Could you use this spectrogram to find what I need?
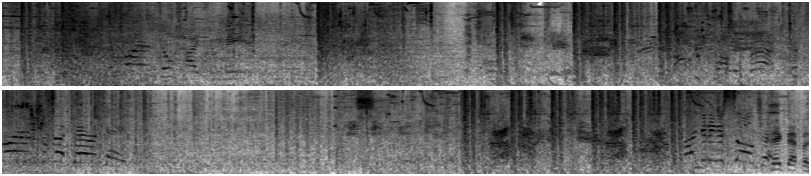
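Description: Rapid gunfire bursts and crackles.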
